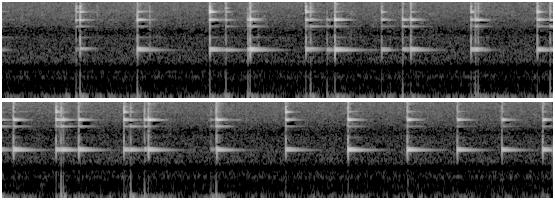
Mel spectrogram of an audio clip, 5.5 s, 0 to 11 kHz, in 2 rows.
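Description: Fingertips tap the outer wall of a hollow, apparently empty yellow glazed ceramic coffee mug with a white inside, while the other hand holds it by the handle. The result is 22 quick, uneven taps, each a short bright clink ringing near 2.2 kHz with high overtones and a soft low thump.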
